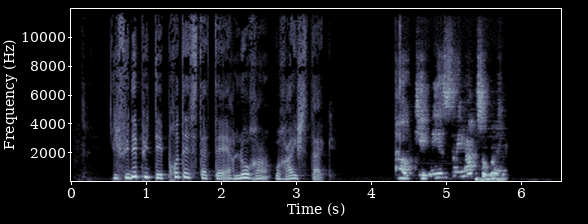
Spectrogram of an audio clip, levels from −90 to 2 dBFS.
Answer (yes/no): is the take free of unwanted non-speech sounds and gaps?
no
